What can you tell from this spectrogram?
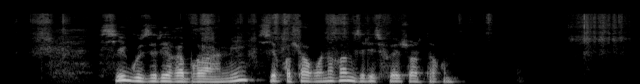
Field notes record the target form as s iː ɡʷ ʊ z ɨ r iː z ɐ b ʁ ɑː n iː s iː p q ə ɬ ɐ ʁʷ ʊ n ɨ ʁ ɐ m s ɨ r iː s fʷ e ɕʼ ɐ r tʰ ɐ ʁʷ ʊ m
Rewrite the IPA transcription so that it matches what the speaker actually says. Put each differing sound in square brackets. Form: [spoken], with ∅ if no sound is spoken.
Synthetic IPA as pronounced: s iː ɡʷ ʊ z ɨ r iː [ʁ] ɐ b ʁ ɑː [m] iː s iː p q ə ɬ ɐ ʁʷ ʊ n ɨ ʁ ɐ m [z] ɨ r iː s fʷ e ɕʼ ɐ r tʰ ɐ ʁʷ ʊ m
